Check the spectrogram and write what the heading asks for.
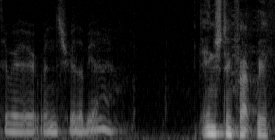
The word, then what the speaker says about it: Ljubljana: Yeah, so that's the river that runs through Ljubljana. Interesting fact with the J's in a lot of the former Yugoslav countries, they are pronounced as an I. So this is written as Ljubljana, but actually it's Ljubljana because it's pronounced as an A.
